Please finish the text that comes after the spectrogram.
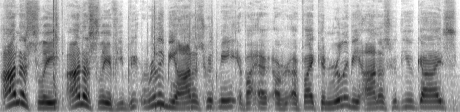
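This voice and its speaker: A man in his sixties hosting a casual, rambling livestream, halting and often repeating himself as he stumbles over words. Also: sits high, pushed and bright, a little hiss or hum. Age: 60s. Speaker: livestream host selling hobby toys and model cars.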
